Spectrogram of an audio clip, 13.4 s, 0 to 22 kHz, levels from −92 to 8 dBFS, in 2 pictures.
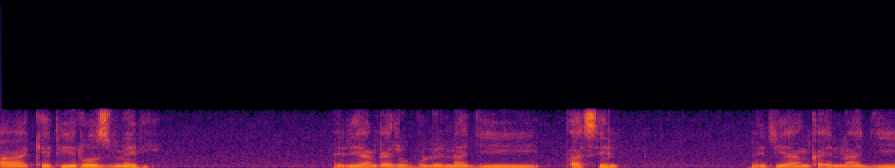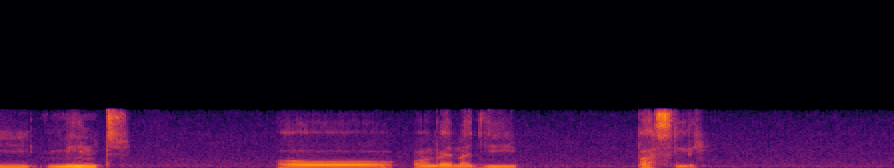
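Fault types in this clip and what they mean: Speex codec: The whole clip runs through this old CELP speech codec, and the damage is plainly audible on the speech. The sound points to a mid-to-high setting somewhere near 20 kbps.
VoIP packet loss concealed by the speech codec: Around 10.27 to 10.33 s the speech briefly smears into a stretched, fading sound. The decoder filled a gap about 20 ms long, which fits one lost frame, by extending its last pitch and filter and lowering the gain, and the sound stays weak or distorted for a moment after the gap.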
